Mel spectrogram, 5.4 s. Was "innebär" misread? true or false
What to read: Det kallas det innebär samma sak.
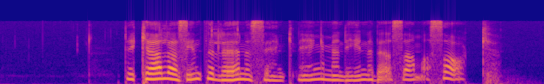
false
